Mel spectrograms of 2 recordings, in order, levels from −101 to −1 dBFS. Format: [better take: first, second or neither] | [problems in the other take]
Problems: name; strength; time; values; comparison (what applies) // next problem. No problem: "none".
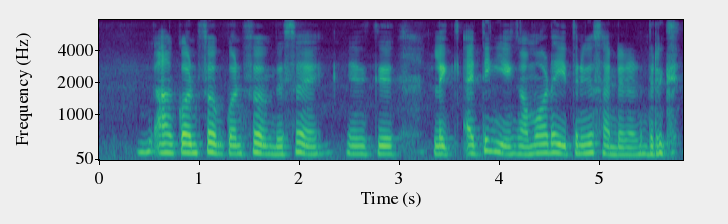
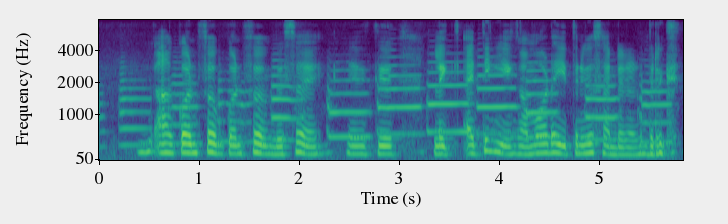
first | background sound (Trumpet); 9 dB below the speech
